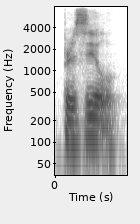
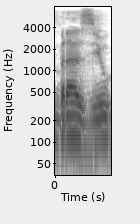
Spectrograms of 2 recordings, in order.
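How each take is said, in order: First: The first vowel is a weak, reduced schwa. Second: The first vowel is a fully open a. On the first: "um A sem vontade" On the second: "com o A bem aberto que a gente tem"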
